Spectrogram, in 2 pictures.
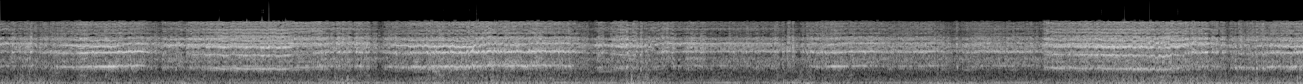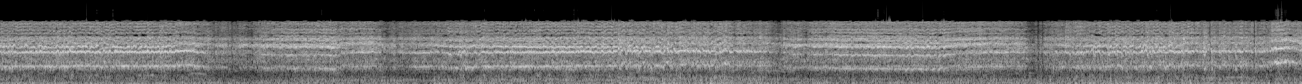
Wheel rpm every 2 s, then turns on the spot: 220, 210, 220, 220, 230, 220, 220, 210, 220, 210, 220, 220, 220.
none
